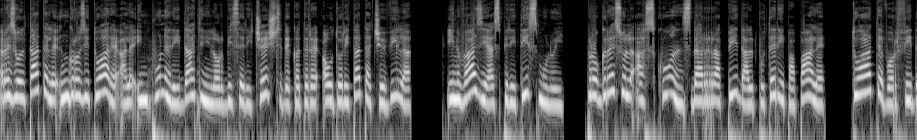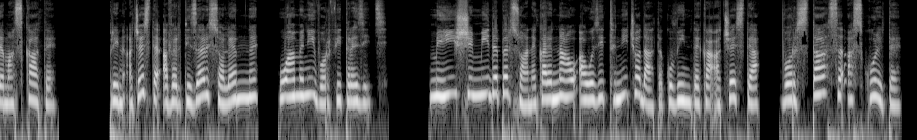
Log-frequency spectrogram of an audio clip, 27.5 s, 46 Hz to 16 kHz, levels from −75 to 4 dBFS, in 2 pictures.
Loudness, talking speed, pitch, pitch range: -12 LUFS, 100 wpm, 245 Hz, 215-285 Hz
